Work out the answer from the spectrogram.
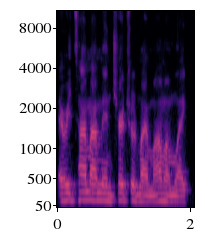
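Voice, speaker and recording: A man's voice: mid-range voice, steady tone, fast, fairly bright tone. A man co-hosting a podcast, reacting with short, encouraging remarks and chatting casually. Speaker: podcast co-host.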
